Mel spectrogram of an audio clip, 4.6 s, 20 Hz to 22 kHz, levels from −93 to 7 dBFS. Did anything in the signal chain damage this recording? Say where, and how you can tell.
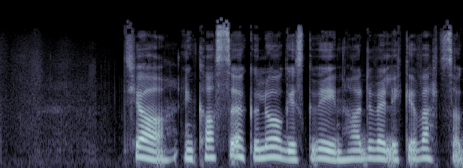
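Yes. The codec stage is the likely culprit: MP2 compression starved of bits, consistent with a rate around 80 kbps. Across the whole speech clip nothing reaches above 15.1 kHz, and the sub-bands that remain are coarsely quantised, giving a dull, gurgling, granular texture.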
